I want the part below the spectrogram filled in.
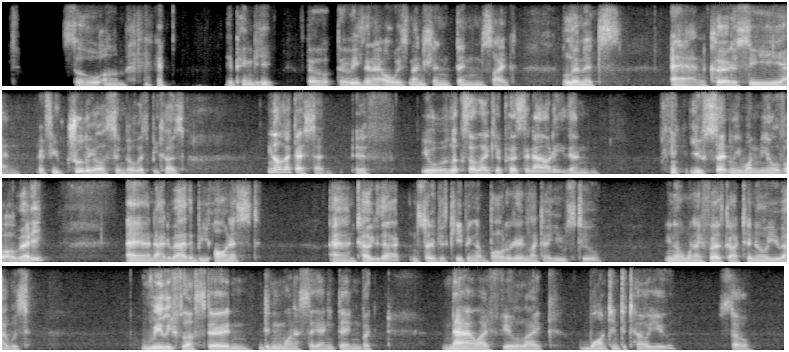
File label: voice message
